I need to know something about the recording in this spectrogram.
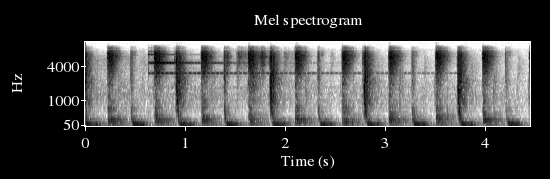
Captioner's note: bell rings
